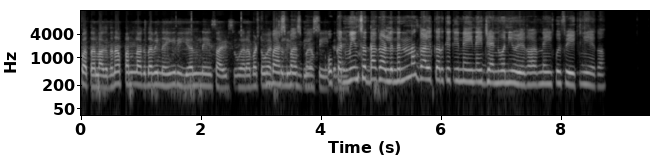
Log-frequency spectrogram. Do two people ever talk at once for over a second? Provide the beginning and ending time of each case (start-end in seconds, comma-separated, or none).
none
